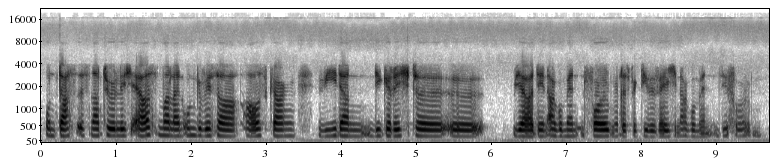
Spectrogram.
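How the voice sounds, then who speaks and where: A woman's voice: mid-range voice, monotone, normal speed, vocal fry, dry recording, poor audio. A woman answering as an expert guest in an interview, in long qualified sentences with searching, hesitant phrasing.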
